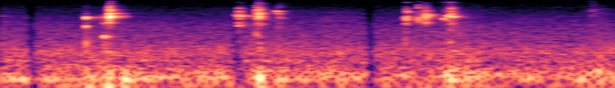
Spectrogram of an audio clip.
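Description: Faint computer keyboard keystrokes as numbers are typed into a form: three short clusters of quick clicks, about half a second apart.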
